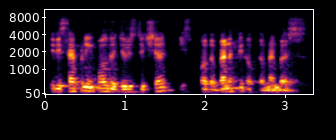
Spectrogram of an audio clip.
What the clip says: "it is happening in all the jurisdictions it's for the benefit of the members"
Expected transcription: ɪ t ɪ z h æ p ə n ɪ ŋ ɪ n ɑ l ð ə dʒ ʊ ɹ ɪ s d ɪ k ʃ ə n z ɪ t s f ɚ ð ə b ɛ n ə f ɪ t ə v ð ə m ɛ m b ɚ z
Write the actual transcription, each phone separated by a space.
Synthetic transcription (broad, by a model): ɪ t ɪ s h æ p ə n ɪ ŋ ɑ l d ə dʒ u ɹ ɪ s d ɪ k ʃ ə n ɪ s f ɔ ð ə b ɛ n ə f ɪ t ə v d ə m ɛ m b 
